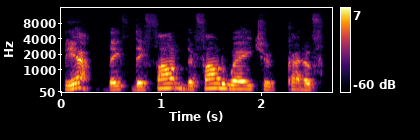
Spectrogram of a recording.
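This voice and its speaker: A man with a Brazilian accent co-hosting a relaxed music podcast. He talks in a casual, searching way, often repeating words before finishing a thought. His voice sits a little on the higher side for a man. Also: normal speed. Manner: hesitant, repeats words while searching for them. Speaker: podcast co-host. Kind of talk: casual chat.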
